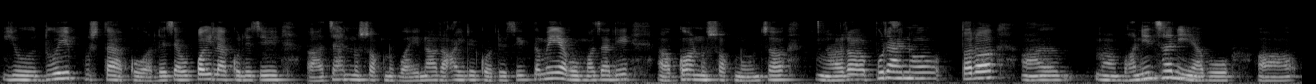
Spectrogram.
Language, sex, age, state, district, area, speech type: Nepali, female, 45-60, West Bengal, Darjeeling, rural, spontaneous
